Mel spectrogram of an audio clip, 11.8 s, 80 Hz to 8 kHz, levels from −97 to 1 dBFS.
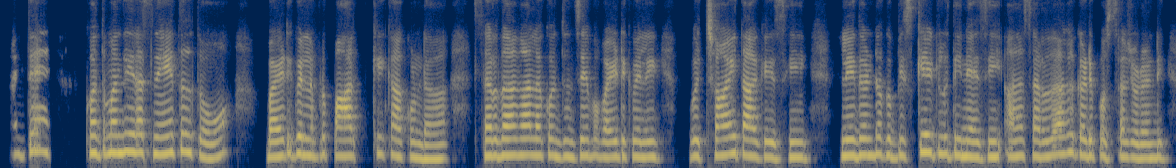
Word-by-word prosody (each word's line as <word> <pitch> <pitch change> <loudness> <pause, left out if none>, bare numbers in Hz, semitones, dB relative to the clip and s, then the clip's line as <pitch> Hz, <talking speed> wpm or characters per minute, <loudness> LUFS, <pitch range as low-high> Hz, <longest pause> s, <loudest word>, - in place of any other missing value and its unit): అయితే 255 +4 -3 0.5
కొంతమంది 275 +1 +4
ఇలా 285 - +4
స్నేహితులతో 270 -2 +1 0.6
బయటికి 230 +3 +2
వెళ్ళినప్పుడు 250 -1 +1
పార్క్‌కి 235 +3 +1
కాకుండా, 220 -4 0 0.5
సరదాగా 240 +1 +3
అలా 240 0 +2
కొంచెంసేపు 235 +1 -2
బయటికి 225 +1 -1
వెళ్ళి 220 0 0 0.4
ఒక 235 - +1
ఛాయ్ 245 +2 +3
తాగేసి, 220 -2 +1 0.5
లేదంటే 240 +1 +2
ఒక 245 - -1
బిస్కెట్లు 265 +2 +1
తినేసి, 225 -2 +1 0.2
అలా 235 +1 0
సరదాగా 230 +5 +1
గడిపొస్తారు 225 -2 -1
చూడండి, 205 +1 0
235 Hz, 120 wpm, -24 LUFS, 220-250 Hz, 0.6 s, కొంతమంది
